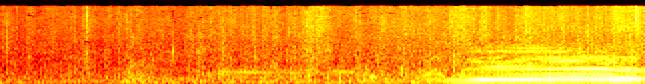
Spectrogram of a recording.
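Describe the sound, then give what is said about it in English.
Cattle low in the open, a faint moo followed by a louder, drawn-out bellow that swells and then stops, over a steady background hiss. “I eventually bargained my way onto the cattle trails, moving another man's investment bit by bit across the plains.”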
